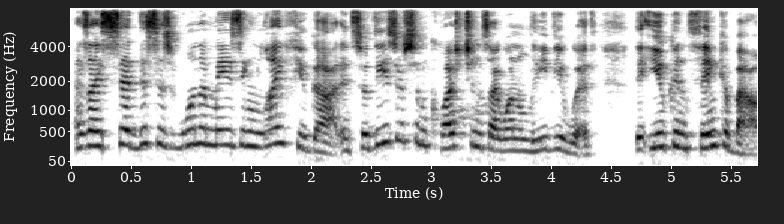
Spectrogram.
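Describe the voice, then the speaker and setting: A woman's high, animated voice, fairly quick, with lively intonation. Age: 60s. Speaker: neonatal nurse turned life coach. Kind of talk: motivational talk in a live interview.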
